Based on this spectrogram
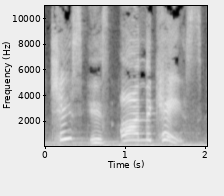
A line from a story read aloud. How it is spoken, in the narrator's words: the pup police exclaimed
